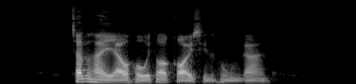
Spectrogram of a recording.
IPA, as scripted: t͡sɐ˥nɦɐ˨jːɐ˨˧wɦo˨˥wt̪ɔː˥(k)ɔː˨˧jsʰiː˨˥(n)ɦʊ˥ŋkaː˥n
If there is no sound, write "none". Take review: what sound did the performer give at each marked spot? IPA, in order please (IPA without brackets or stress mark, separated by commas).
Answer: k, n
